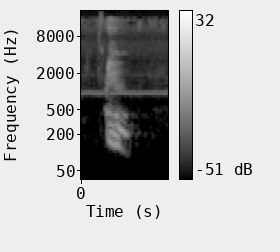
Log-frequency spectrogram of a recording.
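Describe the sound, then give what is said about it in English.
A single short throat clearing during a Bible teaching on saints, a brief, low, rough burst that is fairly faint, with no talk around it. “Sorry, I got something in my throat.”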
